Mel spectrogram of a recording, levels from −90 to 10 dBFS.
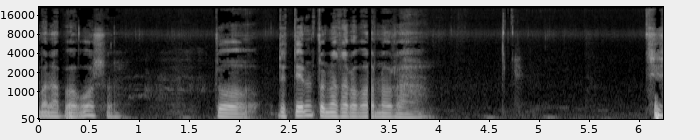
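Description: At 3.29 s there's a gap at a join of encoded pieces: the speech drops out for about 41 ms, ending at 3.33 s. It sounds like a brief hole with slightly smeared edges, then picks up right where it left off, because encoder delay and end padding at the seam weren't trimmed.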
